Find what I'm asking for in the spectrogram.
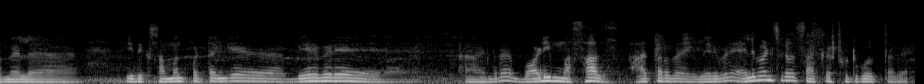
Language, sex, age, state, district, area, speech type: Kannada, male, 30-45, Karnataka, Koppal, rural, spontaneous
